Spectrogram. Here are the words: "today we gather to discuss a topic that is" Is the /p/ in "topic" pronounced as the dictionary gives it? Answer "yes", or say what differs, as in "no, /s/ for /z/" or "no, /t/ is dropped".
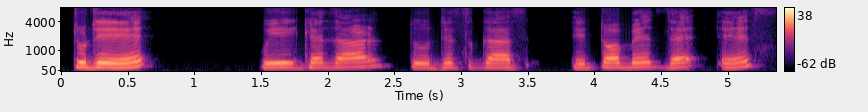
no, /b/ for /p/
